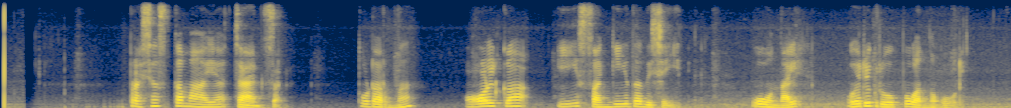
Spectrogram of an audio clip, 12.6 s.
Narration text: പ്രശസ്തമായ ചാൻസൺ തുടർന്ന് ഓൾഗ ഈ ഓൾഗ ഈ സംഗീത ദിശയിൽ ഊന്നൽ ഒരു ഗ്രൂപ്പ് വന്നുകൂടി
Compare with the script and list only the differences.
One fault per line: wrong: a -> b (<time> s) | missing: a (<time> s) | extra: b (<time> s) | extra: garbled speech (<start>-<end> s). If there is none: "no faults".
missing: ഓൾഗ ഈ (7.2 s)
